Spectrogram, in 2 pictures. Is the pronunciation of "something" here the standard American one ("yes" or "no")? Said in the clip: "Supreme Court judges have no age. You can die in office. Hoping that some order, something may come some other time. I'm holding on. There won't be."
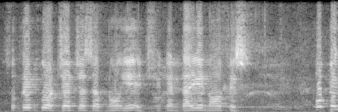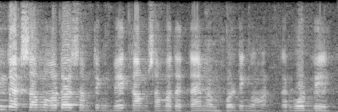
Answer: no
